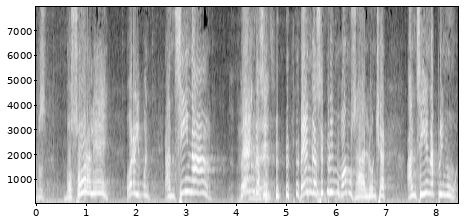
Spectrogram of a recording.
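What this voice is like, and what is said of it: Put-on rural Mexican ranch accent. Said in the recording (Spanish): “El chuntaro te habla con tonadita todavía del rancho ... no se Te quita el acento”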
